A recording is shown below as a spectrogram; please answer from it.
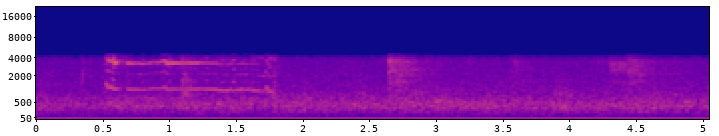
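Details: Kittens at a pound, a high harmonic meow near the start lasting about a second, followed by a couple of fainter short mews over steady background hiss.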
